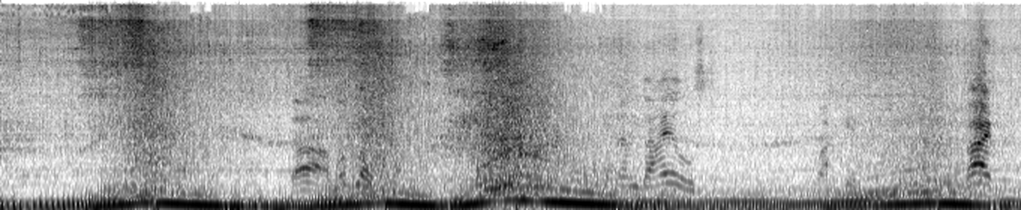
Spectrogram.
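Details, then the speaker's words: Car started and blipped: catches, then a few crisp blips with revs climbing and dropping cleanly, no knocks or misfires, pleasant exhaust note; healthy engine. "It does sound very sweet. I do like the exhaust on it."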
